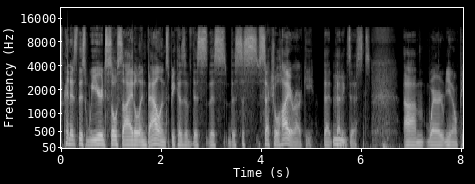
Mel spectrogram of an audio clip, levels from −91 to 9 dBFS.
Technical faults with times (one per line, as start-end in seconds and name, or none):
1.51-1.58 short concealed packet loss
